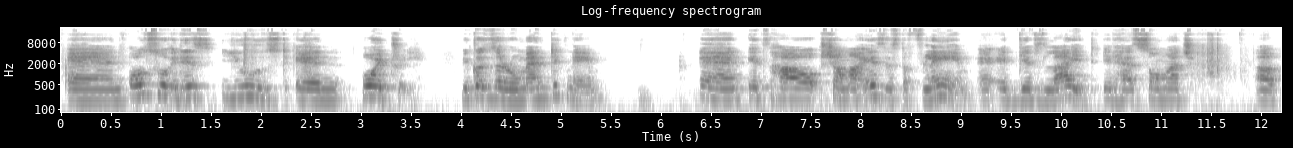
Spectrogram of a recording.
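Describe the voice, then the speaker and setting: A middle-aged woman from Pakistan, her Urdu, who talks as an interview guest with many pauses and fillers. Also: medium pitch, fairly even intonation, echoey room, far from the mic, poor audio. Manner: hesitant, many fillers and restarts. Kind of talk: casual interview.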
